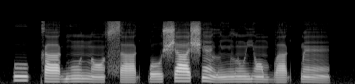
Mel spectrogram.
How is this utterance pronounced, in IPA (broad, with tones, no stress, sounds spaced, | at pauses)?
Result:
u˦ k a˦ ɡ ũ˦ n ɔ̃˧ s a˧ k͡p o˧ ʃ a˦ ʃ ɛ̃˦˨ l ĩ˧ l ũ˧ j ɔ̃˧ b a˦ k͡p ɛ̃˦˨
